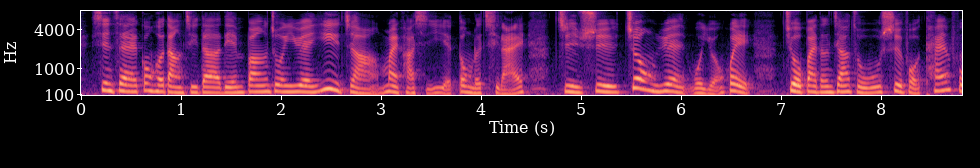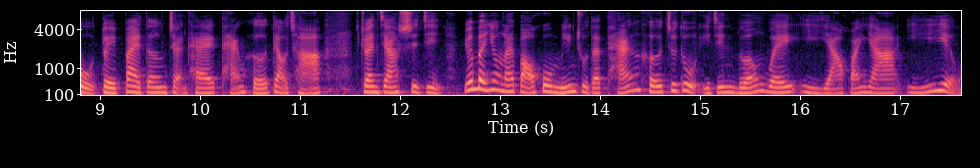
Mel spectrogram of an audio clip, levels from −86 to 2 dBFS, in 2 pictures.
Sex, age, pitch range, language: female, 50-69, 165-210 Hz, Chinese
